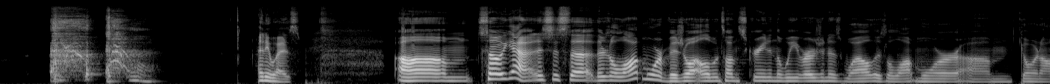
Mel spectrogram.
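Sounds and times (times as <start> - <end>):
loud harsh coughs: 0.5 - 1.7
speech: 2.6 - 3.4, 4.0 - 10.4.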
